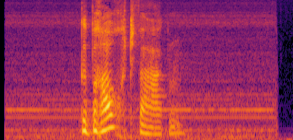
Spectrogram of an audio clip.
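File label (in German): "gebrauchtwagen", German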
